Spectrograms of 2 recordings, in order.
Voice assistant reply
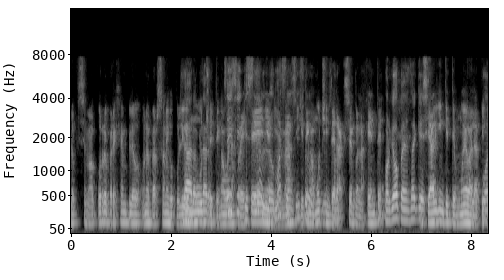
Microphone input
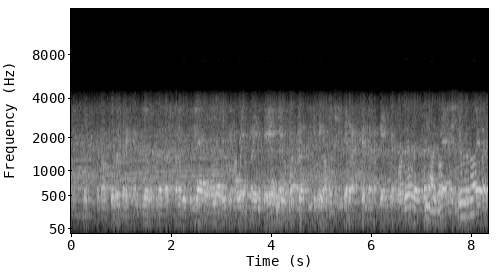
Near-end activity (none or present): present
